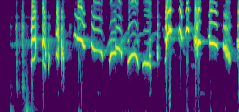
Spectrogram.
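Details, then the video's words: Oriental magpie-robin (kacer) in energetic fighting song, used to stir another bird into answering: stuttering sharp notes, a flowing run of looping downward whistles, then quick repeated ringing chips and phrases. "KACER GACOR NGEPLONG TARUNG"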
